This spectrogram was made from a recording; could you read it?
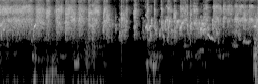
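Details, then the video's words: Several budgerigars chirping together during evening play, a loud, unbroken wash of fast scratchy warbles and twitters, with brief dips and a few soft knocks. "Budgies Evening Fun 🌆🦜 | Parakeets Chirping & Playing"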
